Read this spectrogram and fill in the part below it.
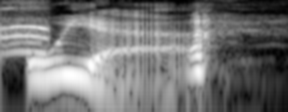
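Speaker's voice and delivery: cocky, self-satisfied tone. Voicing a woman in a video who pushes another off the mic: imitating a smug woman. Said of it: "It's, like, so smug".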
